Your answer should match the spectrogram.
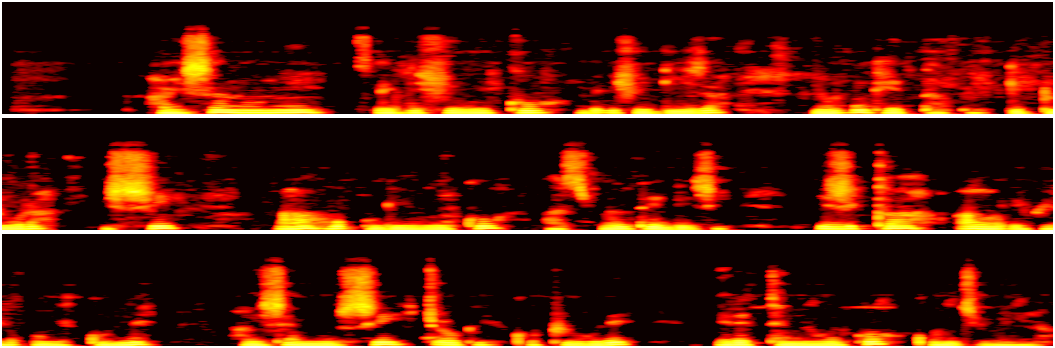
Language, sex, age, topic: Gamo, female, 18-24, government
